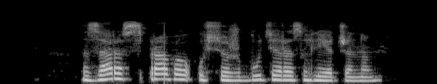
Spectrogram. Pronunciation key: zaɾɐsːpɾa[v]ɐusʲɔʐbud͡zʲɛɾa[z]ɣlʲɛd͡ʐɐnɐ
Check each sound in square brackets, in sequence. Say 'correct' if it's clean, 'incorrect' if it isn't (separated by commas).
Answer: correct, correct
